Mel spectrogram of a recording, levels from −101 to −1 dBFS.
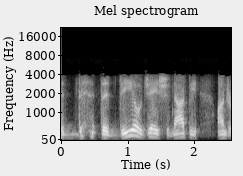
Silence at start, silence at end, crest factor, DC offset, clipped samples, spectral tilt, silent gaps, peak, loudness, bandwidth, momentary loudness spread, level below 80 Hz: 0 s; 0 s; 16 dB; under 0.1%; under 0.1%; -4 dB/octave; none; -2 dBFS; -18 LUFS; 4.2 kHz; 12 LU; -66 dBFS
